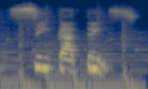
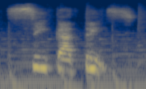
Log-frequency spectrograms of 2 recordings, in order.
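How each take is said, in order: The two takes are said the same way.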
